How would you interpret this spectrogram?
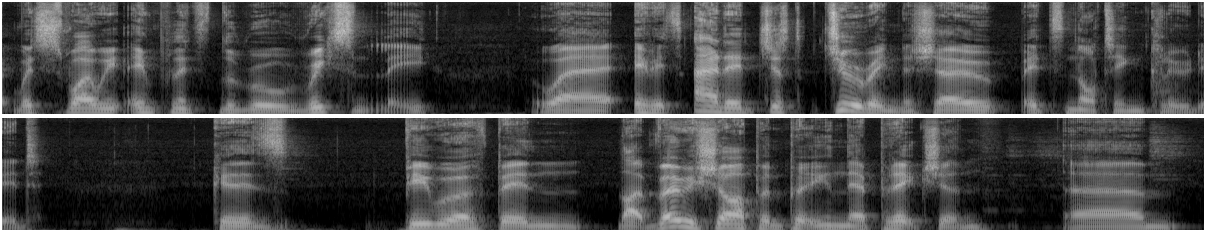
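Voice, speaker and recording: A man from Britain co-hosting a wrestling podcast, speaking in a measured, agreeable way with frequent ums and uhs. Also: mid-range voice, lively intonation. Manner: measured, agreeable, with many fillers. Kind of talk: casual chat.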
